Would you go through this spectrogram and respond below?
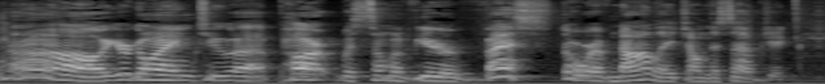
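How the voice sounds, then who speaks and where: A woman's voice: on the low side, lively intonation, unhurried, vocal fry, pushed and bright, exaggerated voice. A woman playing a wisecracking kid brother with dry, mocking asides, in 1940s radio comedy style on a noisy live stage recording. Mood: sardonic. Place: small-town theater stage, live performance.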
